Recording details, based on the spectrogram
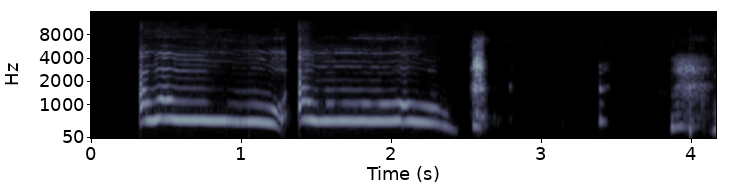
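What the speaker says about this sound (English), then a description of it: "this dog barking" A dog lets out two long sustained howls in close succession, loud and near, followed by a few short yelps and whimpers trailing off.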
